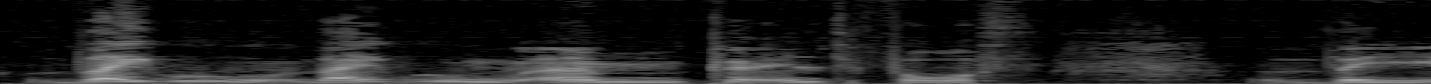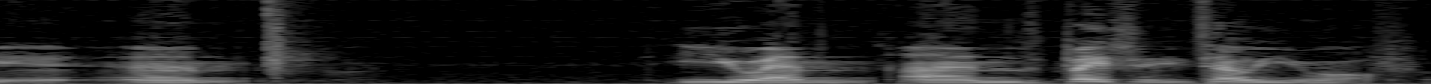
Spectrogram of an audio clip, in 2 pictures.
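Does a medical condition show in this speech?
Yes: cerebral palsy.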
